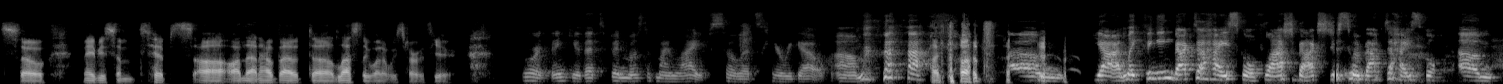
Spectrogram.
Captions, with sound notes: So maybe some tips on that, how 'bout Leslie, why don't we start with you? - Sure, thank you. That's been most of my life, so let's, here we go. (laughs) - I thought so. (laughs) - Yeah, I'm thinking back to high school, flashbacks, just went back to high school.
